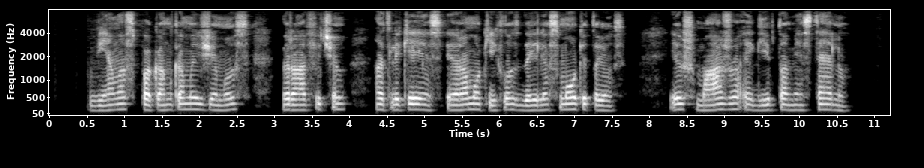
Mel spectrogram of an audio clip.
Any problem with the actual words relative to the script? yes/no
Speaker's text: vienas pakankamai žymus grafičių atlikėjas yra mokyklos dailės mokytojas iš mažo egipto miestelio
no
